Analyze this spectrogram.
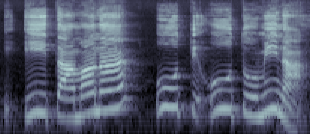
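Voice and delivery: walk from ইতামানা to উতুমিনা slowly; slow model words. Shown as a demonstration. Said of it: "passive voice হয়ে গেছে".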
